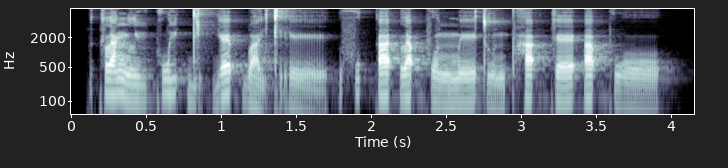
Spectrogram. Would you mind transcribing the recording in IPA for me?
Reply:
k l a˥˩ ŋ l iː˧ k w i˥˩ t̚ d i˨˩ t̚ j ɛː˥˩ p̚ b a˨˩ j t r eː˨˩ | f u˥˩ k̚ ʔ aː˥˩ t̚ l a˥˩ p̚ f o˧ n m eː˦˥ t u˩˦ n pʰ a˥˩ ʔ k ɛː˦˥ ʔ a˦˥ p̚ k w oː˧

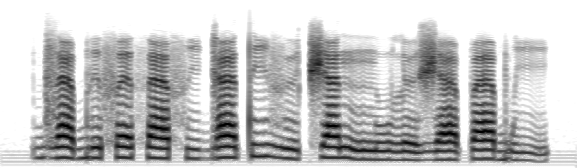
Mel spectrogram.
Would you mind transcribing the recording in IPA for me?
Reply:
d͡z æ˨ b ɪ˨ f ɛ˨ θ æ˨ f i˨ ɡ æ˦ t i˦ v ʉ˨ t͡ʃ æ˦ nː u˨ l ʏ˨ ʒ æ˦ p æ˦ b w i˨

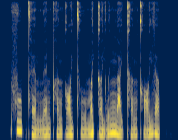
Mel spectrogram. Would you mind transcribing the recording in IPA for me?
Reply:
f uː˥ p̚ t̪ʰ ɛː˨˩ m n̪ ɛː˨ n pʰ ɐ˨ ŋ k ɔː˨˧ j t̪ʰ uː˨ m ɐ˥ j k ɐ˨ j w ɪ˥ ŋ n̪ aː˨˩ j kʰ ɐ˨˧ ŋ kʰ ɔː˨˥ j l ɐ˨ p̚

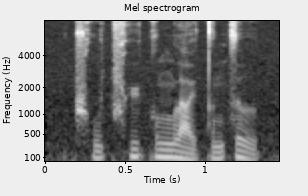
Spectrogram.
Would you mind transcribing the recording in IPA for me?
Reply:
ʈ͡ʂʰ u˧˥ t͡ɕʰ y˥ k ʊ˥ ŋ l a˨˩ ɪ̯ t̪ ə˧˥ n t͡s ɹ̩˥˩

